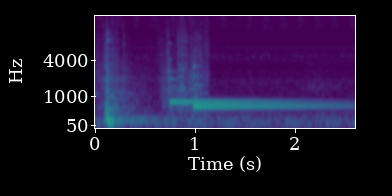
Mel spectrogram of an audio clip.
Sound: door bell ringing

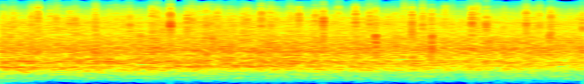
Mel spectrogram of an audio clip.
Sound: graduates cheering; graduates, audience, and faculty applauding

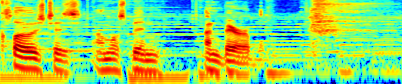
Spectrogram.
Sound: laughter

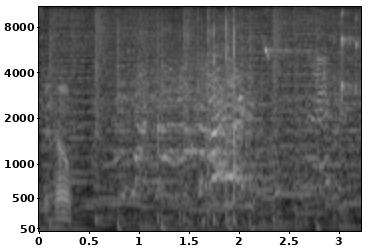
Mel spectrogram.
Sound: crowd noise and screaming; crowd noise

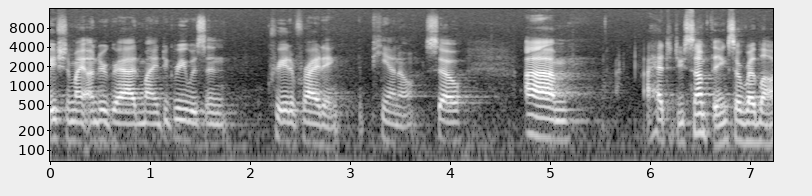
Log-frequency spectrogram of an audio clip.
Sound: none

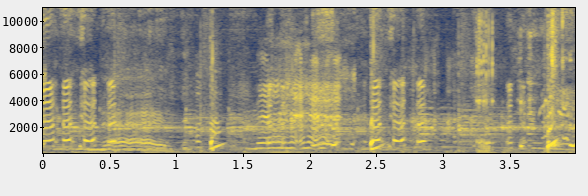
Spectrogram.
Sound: bleats; neighs; snorts

